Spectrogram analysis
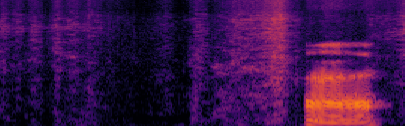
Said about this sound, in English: All right, okay, here, we're going to do a little ASMR now. It's going to be, we're taking this one as plastic bag and glass sounds.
